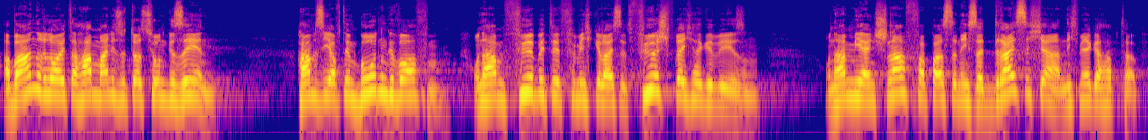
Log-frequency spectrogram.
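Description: High-voiced man preaching in a reverberant hall. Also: a little fast, a bit bright. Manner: checks in with listeners with a frequent "Ja?". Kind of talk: sermon with personal testimony.

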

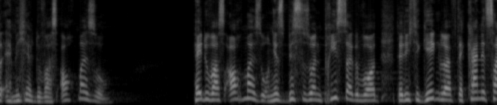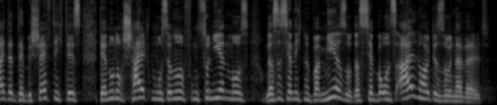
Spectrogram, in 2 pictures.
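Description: A German man preaching a sermon as pastor, earnest, slowing down to stress key words. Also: sits high, a bit bright, big-room sound.

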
